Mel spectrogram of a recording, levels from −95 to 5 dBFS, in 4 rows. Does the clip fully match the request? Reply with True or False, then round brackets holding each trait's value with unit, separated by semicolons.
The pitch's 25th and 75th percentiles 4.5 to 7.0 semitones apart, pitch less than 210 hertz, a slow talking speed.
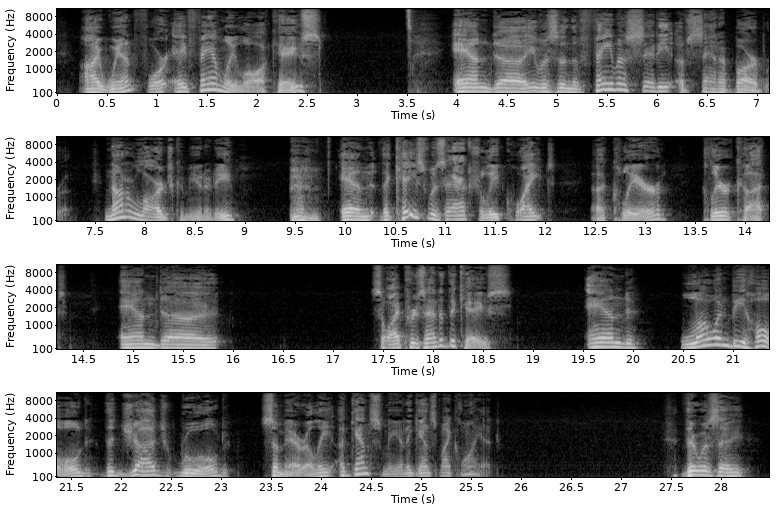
True (4.8 semitones; 135 Hz; 120 wpm)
